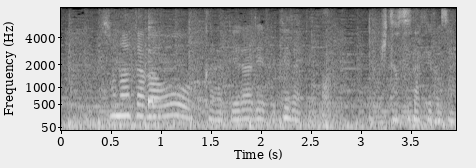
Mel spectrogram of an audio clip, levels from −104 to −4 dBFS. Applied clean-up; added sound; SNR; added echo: none; Cowbell; 11 dB; none.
